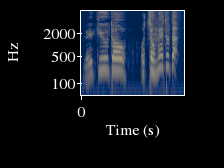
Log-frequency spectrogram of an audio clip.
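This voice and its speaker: A man's voice: extremely high pitch, moderate pace, darkish tone, dry recording. A man acting a timid, submissive guard who is eager to please, in an amateur radio drama. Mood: eager, surprised.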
